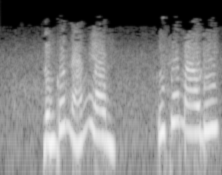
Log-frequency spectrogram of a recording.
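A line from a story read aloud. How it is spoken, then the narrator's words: Sharp shout. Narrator (Vietnamese): Hoàng Dung quát lên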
